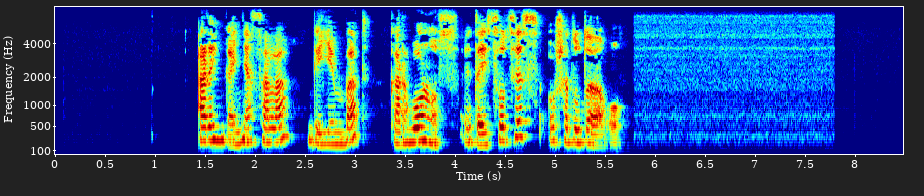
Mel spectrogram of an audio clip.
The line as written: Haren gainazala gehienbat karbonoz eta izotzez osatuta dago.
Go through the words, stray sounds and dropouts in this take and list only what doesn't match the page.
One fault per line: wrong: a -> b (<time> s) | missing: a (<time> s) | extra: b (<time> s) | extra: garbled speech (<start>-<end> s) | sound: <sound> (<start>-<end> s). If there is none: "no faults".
no faults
